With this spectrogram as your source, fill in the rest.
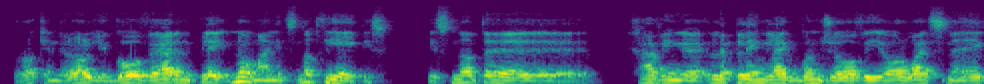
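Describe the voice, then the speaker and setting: Speaking at a moderate pace with a Greek accent, a man uses a dark, mellow tone and fairly even intonation. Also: medium pitch for a man. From Greece. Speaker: metal drummer. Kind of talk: casual interview.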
